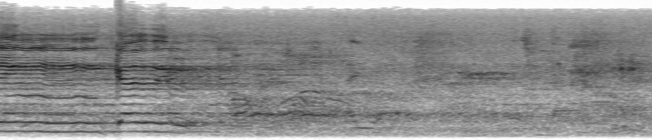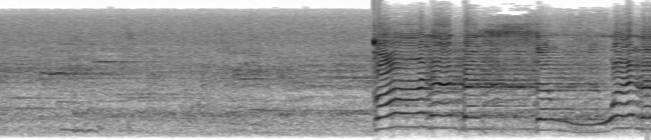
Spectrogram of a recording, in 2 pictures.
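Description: A man chants in long, drawn-out melodic phrases with a reverberant echo.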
